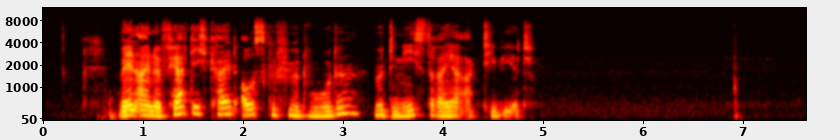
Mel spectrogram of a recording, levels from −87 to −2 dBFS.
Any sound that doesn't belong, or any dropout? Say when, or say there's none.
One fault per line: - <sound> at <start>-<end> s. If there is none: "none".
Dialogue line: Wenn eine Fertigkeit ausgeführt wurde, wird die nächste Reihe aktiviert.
none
